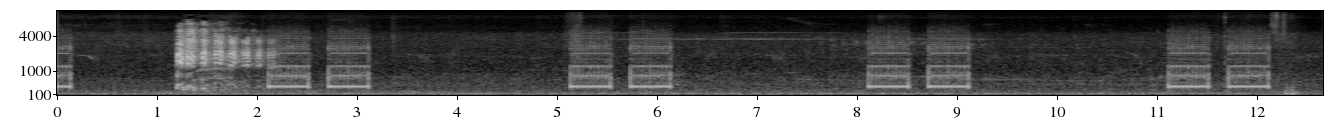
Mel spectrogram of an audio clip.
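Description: A telephone call to mama goes unanswered, its ringback sounding as repeated pairs of short electronic tones in a steady rhythm, with a brief bright burst near the start and a low hum running underneath.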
